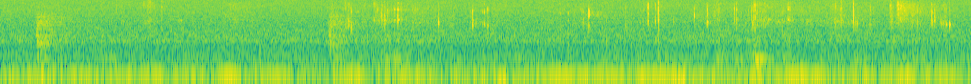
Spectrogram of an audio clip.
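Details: A cute pet cat crunches dry kibble indoors, eager but restless at mealtime: scattered crisp, bright crackles and clicks of biting and grinding over a steady low hum.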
